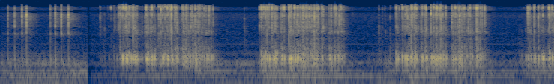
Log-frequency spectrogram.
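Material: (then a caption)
Plastic. Long nails tap and scratch the hollow, shiny silver-gold plastic back shell of a small oval hand-held detangling hairbrush with a black bristle face, and the brush is then turned to the bristle side. Four dense bursts of quick, crisp scratching and tapping come between quieter pauses. The bursts carry a papery midrange and a bright, hissy top.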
